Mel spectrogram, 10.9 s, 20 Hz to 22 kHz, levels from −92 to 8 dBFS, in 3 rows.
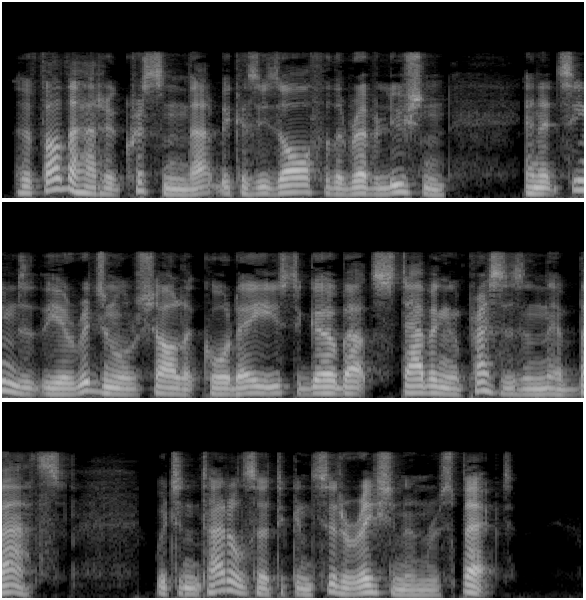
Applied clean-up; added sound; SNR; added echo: none; none; none; none.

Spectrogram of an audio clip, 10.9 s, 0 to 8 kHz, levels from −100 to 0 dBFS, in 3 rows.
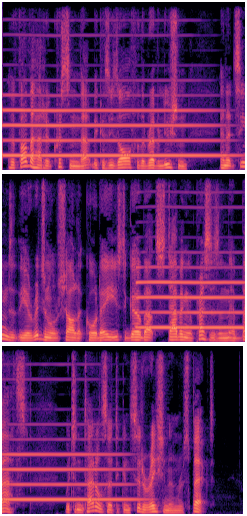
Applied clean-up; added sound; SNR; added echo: none; Wind instrument, woodwind instrument; 1 dB; none.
